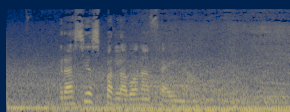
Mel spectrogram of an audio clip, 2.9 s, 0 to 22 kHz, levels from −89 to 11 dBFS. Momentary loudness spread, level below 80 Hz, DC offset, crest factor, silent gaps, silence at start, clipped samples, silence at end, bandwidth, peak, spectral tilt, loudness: 5 LU; -24 dBFS; under 0.1%; 14 dB; none; 0.05 s; under 0.1%; 0 s; 16.5 kHz; -2 dBFS; -5.5 dB/octave; -18 LUFS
